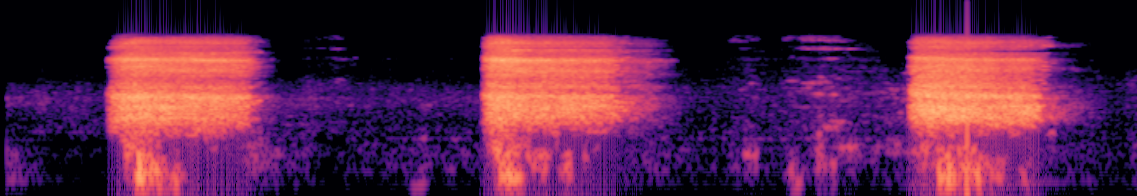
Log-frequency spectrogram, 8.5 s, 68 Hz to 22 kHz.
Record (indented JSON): {
  "exhalation_length": "8.5 s",
  "exhalation_amplitude": 12078,
  "exhalation_signal_mean_std_ratio": 0.51,
  "survey_phase": "beta (2021-08-13 to 2022-03-07)",
  "age": "18-44",
  "gender": "Female",
  "wearing_mask": "No",
  "symptom_runny_or_blocked_nose": true,
  "symptom_fever_high_temperature": true,
  "symptom_headache": true,
  "smoker_status": "Current smoker (1 to 10 cigarettes per day)",
  "respiratory_condition_asthma": false,
  "respiratory_condition_other": false,
  "recruitment_source": "Test and Trace",
  "submission_delay": "2 days",
  "covid_test_result": "Positive",
  "covid_test_method": "ePCR"
}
